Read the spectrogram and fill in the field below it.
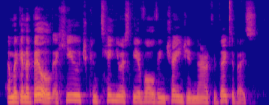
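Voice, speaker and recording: A man's voice with a Welsh accent and ordinary pitch variation, in a very clean recording with a silent background. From North Wales. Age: 70s. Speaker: workshop leader, professor. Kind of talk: lecture. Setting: workshop with live audience.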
